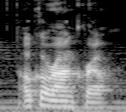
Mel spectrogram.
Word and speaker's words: Okoronkwo: Okay, so actually we have, how do you pronounce this? Okoronkwo? Okoronkwo.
